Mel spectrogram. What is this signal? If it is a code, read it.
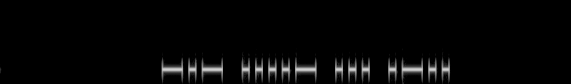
Morse code, heard as a keyed tone, about 18 wpm, 700 Hz. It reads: K4SL
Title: Speed Racing - USA 1x2 Call Signs 15wpm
